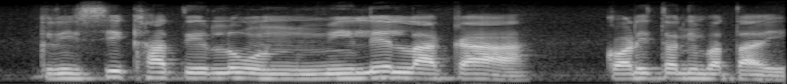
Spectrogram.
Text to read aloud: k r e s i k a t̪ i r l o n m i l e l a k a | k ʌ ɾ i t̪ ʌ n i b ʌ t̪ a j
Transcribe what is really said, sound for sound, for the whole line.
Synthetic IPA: k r i s i kʰ a t̪ i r l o n m i l e l a k a | k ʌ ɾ i t̪ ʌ n i b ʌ t̪ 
